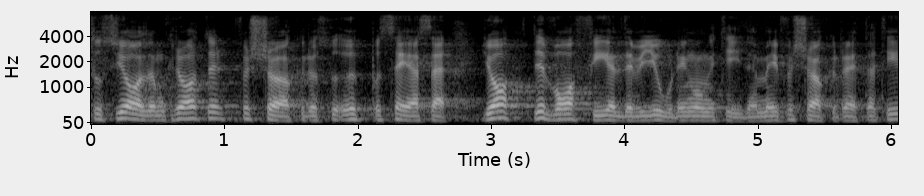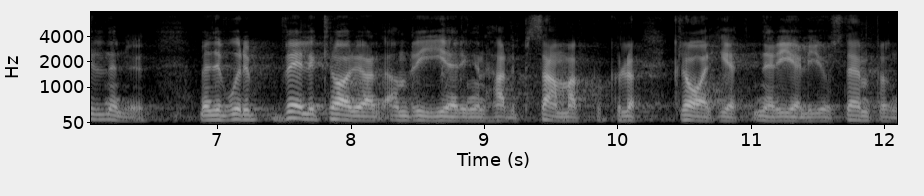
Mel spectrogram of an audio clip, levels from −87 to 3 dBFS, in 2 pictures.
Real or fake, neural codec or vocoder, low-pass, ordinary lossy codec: real; none; 7.2 kHz; none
